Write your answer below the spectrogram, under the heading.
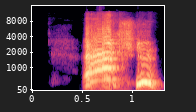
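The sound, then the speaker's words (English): One loud human sneeze, a drawn-out voiced build-up followed by a short, sharp burst. “Sorry, I had to lean away quick and sneeze.”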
